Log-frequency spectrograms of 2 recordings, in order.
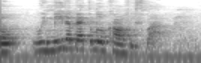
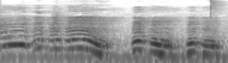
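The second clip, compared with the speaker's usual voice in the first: mock hums; 4 dB quieter, slower than usual. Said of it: "I was like".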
